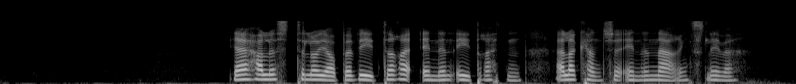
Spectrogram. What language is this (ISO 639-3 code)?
nor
